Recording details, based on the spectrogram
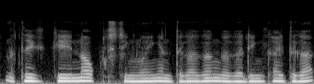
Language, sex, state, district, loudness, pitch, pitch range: Wancho, male, Arunachal Pradesh, Longding, -12 LUFS, 145 Hz, 140-150 Hz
